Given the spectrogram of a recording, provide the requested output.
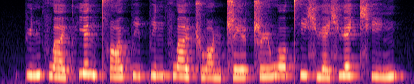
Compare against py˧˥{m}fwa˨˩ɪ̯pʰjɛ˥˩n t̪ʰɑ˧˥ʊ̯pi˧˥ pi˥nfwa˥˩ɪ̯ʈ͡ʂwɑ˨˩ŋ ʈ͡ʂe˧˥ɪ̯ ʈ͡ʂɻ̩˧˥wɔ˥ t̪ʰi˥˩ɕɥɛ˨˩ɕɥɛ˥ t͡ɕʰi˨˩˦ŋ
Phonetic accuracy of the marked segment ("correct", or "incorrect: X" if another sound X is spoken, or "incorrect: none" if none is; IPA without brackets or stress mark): incorrect: n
